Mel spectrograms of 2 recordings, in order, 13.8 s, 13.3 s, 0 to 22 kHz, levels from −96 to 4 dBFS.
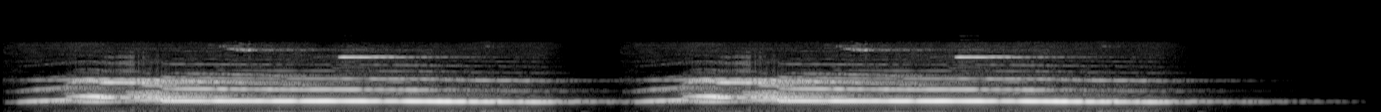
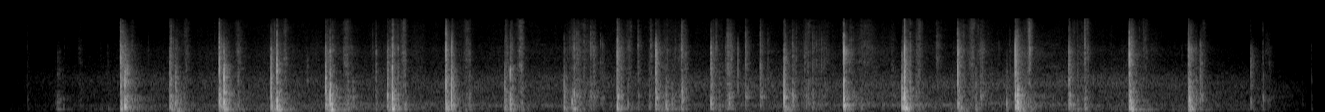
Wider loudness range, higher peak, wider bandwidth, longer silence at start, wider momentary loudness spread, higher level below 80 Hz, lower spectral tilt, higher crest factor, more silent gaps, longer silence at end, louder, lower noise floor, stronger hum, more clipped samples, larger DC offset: about the same, 7 LU vs 6 LU; first, -4 dBFS vs -8 dBFS; second, 3.7 kHz vs 11.5 kHz; second, 0.2 s vs 1.2 s; about the same, 16 LU vs 17 LU; about the same, -66 dBFS vs -66 dBFS; second, -2.5 dB/octave vs -5 dB/octave; second, 12 dB vs 32 dB; neither; first, 1.85 s vs 0.75 s; first, -14 LUFS vs -40 LUFS; second, -68 dBFS vs -82 dBFS; neither; neither; neither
